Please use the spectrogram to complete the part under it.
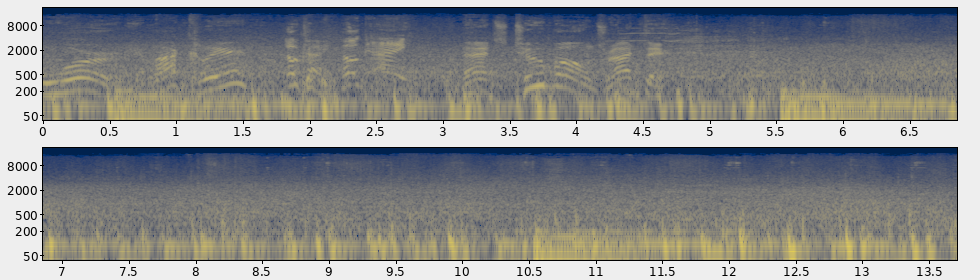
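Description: A horse trots through snow with muffled hoofbeats.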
